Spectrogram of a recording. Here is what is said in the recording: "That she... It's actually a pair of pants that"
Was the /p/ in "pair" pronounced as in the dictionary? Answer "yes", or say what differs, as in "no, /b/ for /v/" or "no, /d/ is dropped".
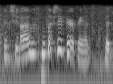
yes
